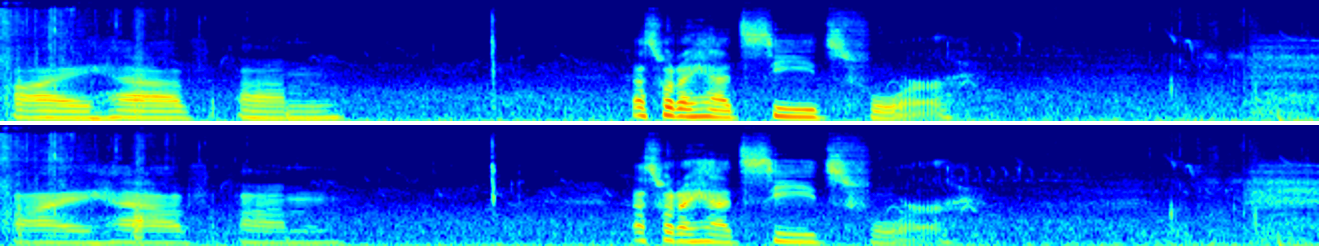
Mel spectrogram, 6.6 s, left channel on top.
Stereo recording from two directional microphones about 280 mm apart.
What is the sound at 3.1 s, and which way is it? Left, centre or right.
Speech, centre.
